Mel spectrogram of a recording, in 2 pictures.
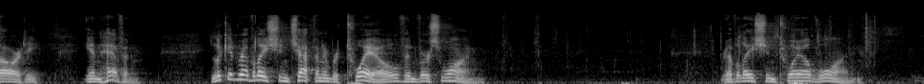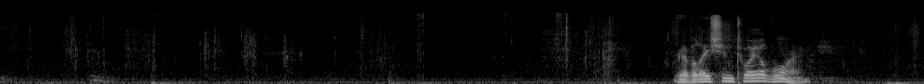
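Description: An elderly man reads aloud slowly into a microphone, in bursts with long pauses.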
